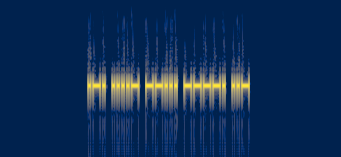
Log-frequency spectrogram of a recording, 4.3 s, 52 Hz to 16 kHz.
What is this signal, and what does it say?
Morse code, heard as a keyed tone, about 42 wpm, 700 Hz. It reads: R479U
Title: Code Groups - 5 Letter:Numbers - 40wpm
